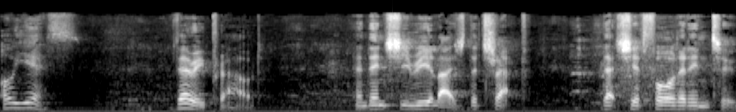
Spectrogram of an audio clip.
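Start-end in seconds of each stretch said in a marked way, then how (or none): 0.0-2.6 mock smug, complacent, self-satisfied, self-congratulating tone. Retelling a woman's answer after being told she must be proud, imitating her smug reply. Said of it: "And she said smugly".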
